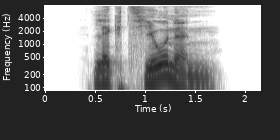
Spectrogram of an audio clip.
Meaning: plural of Lektion
- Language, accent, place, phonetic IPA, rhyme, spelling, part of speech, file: German, Germany, Berlin, [lɛkˈt͡si̯oːnən], -oːnən, Lektionen, noun, De-Lektionen.ogg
